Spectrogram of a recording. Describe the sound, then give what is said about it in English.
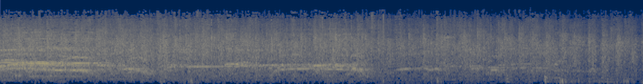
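An audience applauds a pastor being welcomed to the stage, a dense, steady wash of many hands clapping that holds strong for about thirteen seconds and eases only slightly toward the end. “So without further ado, let's put our hands together.”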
